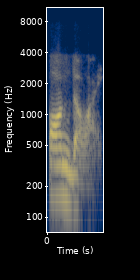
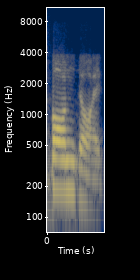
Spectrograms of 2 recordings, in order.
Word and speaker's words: Bondi: And we actually pronounce it Bondi. So, it's Bondi Beach, not Bondi. Did Did I say Did I say Bondi?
